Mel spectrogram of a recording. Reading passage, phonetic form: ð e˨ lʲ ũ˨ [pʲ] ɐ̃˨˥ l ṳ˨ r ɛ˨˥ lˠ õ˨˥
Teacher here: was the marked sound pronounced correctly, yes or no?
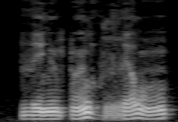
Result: no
